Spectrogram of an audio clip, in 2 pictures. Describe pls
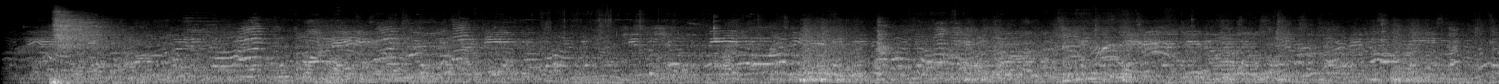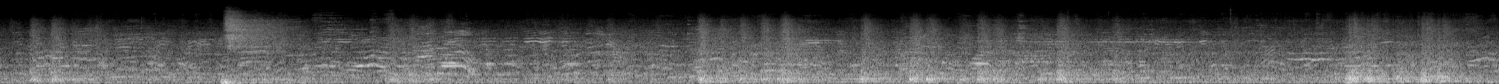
Soundscapes > Urban
Loud India (Moon Dance Café)
Temple, Yoga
